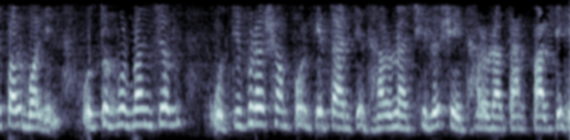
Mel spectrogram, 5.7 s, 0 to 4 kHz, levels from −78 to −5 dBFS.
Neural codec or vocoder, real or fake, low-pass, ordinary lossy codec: vocoder, 44.1 kHz, 128 mel bands, Pupu-Vocoder; fake; 3.6 kHz; AAC, 24 kbps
